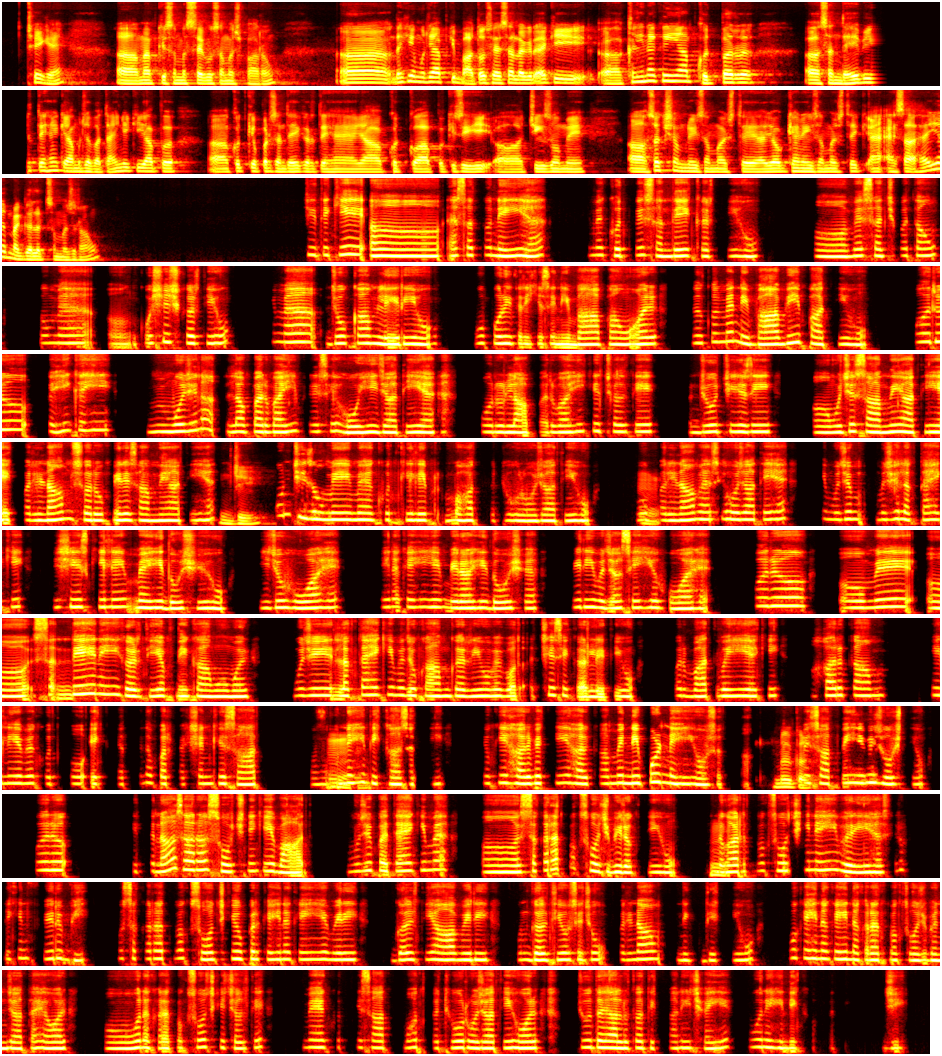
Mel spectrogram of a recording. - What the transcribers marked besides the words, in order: in English: "परफेक्शन"
- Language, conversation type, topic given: Hindi, advice, आप स्वयं के प्रति दयालु कैसे बन सकते/सकती हैं?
